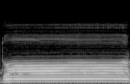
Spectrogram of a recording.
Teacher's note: الف مدہ ہے، ایک الف کی برابر کھینچ کر پڑھیں گے، ضاد مستعلیہ ہے، پر پڑھا جائے گا · را زبر کی وجہ سے پر پڑھا جائے گا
